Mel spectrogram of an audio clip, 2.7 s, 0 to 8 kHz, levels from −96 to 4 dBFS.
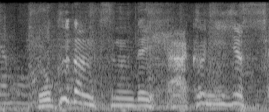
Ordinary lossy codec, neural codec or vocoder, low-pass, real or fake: AAC, 48 kbps; vocoder, 44.1 kHz, 128 mel bands, Pupu-Vocoder; 7.2 kHz; fake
